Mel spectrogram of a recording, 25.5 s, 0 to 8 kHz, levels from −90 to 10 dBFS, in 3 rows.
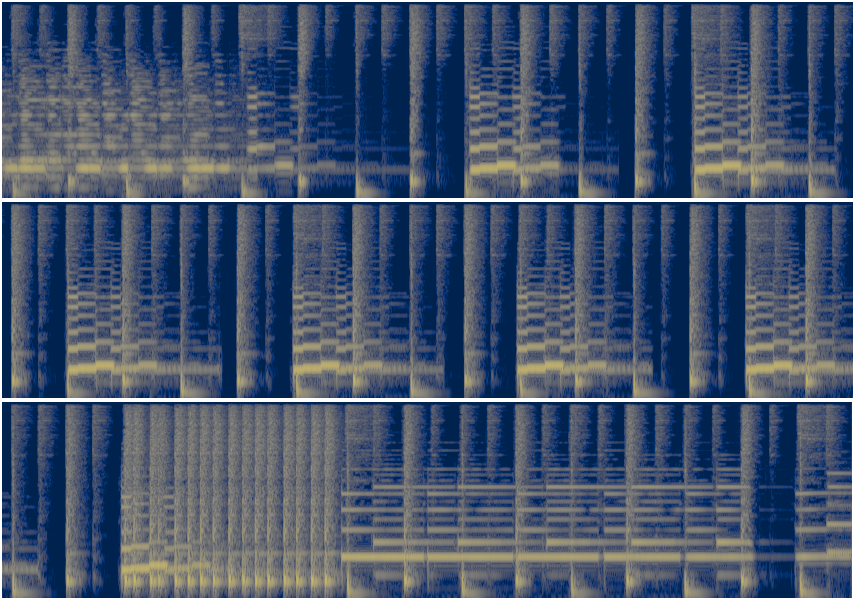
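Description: The audio has passed through a call's processing chain, with nothing above 8 kHz. A noise suppressor applied to music or sounds stays active throughout. It is built for speech, so it treats steady tones, ambience and decays as noise. Its gain keeps swinging, by about 15 dB, which makes the sound pump and thin out. Onsets survive better than the material that follows them. In four places, sound is cut by the noise suppressor outright. From 0.0 to 4.28 s the opening sinks by up to about 21 dB. Two short dips follow, from 5.59 to 5.77 s (about 21 dB) and 5.94 to 6.18 s (about 17 dB). A final cut runs from 24.54 to 24.99 s, again about 21 dB. The suppressor judged these stretches to be noise and pulled them down.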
